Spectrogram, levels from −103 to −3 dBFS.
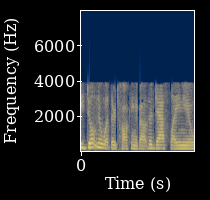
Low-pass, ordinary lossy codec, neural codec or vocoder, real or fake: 7.2 kHz; AAC, 16 kbps; codec, 16 kHz in and 24 kHz out, 0.9 kbps, LongCat-Audio-Codec, four codebook decoder; fake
